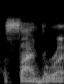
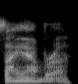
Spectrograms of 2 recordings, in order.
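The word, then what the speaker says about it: Cyabra: He says, Cyber, it's Sabra. Can't even get the name right."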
